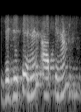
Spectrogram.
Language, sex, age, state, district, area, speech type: Hindi, male, 45-60, Uttar Pradesh, Azamgarh, rural, conversation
